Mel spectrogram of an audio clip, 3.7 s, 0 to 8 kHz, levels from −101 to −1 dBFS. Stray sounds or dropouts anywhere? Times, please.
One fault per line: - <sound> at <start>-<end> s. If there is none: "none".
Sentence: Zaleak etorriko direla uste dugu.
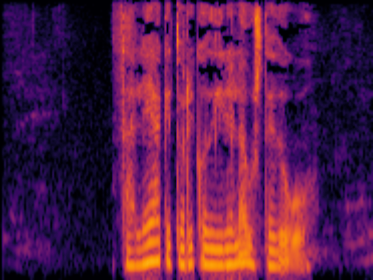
none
